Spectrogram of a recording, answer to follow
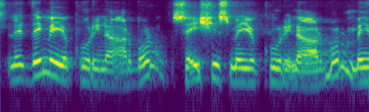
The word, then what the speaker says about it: seiche: Some pronunciations, some people pronounce the term as seix. I think the correct pronunciation is seiche or seichis.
